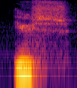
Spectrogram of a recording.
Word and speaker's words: ius: Quegli usci, ius, da pronunciare con una bella e forte U lombarda, premuta proprio come un clacson, erano ado ant.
